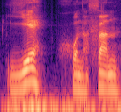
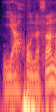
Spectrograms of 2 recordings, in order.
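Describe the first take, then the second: First: The first syllable is said as 'yeh'. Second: The first syllable is said as 'yah'. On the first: This is how most people pronounce it. "How it most people pronounce this will be" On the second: This is the speaker's own community's pronunciation. "That's how we pronounce it"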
